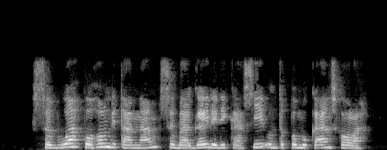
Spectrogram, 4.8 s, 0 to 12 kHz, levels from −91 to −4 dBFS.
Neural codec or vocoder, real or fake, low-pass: none; real; 7.2 kHz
